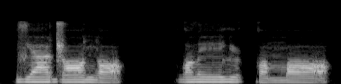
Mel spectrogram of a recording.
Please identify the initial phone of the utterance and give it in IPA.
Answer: zʲ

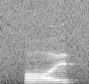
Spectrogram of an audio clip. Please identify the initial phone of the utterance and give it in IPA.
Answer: ɔ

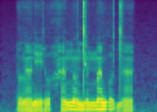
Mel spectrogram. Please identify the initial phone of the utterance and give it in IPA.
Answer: l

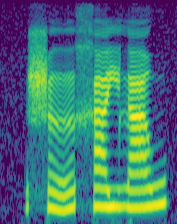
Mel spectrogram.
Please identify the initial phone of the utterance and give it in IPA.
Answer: ʂ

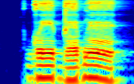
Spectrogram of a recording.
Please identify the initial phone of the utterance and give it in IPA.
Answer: ɡʷ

